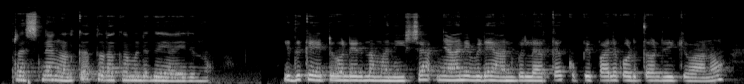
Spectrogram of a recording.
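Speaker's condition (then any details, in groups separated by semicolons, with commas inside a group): No condition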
